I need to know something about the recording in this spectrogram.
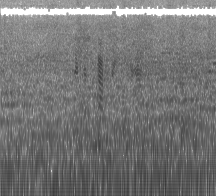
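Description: Steady low rumble of a large indoor hall's background noise, with a few short high-pitched voice sounds near the middle.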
